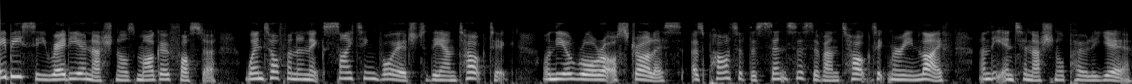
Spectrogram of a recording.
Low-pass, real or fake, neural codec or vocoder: 7.2 kHz; real; none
